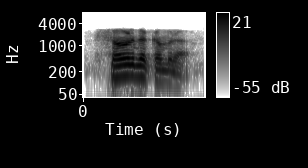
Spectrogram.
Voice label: "bedroom", punjabi

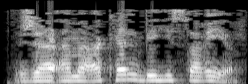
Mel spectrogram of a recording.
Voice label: arabic he came with his small dog

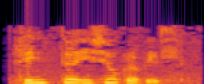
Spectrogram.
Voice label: icelandic Call the ambulance

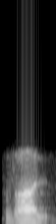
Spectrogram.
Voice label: "hair", punjabi

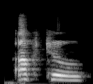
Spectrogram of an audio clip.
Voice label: "eighth", Irish

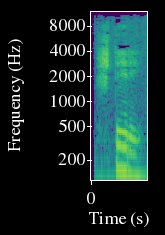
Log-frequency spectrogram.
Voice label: slovak four

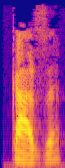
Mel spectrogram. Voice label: "house", Portuguese

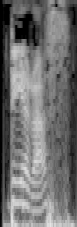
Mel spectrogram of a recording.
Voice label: their, swedish

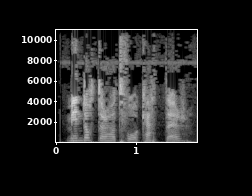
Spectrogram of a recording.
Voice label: swedish my daughter has two cats

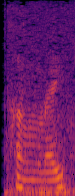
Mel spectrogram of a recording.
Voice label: "luggage", cantonese

